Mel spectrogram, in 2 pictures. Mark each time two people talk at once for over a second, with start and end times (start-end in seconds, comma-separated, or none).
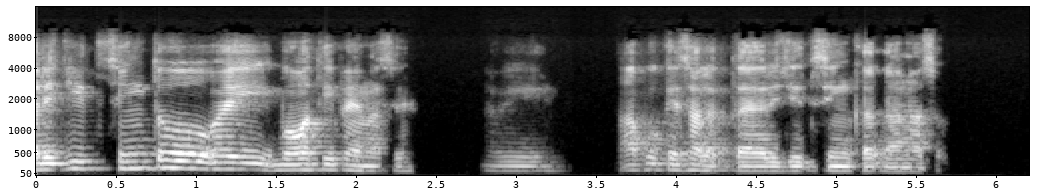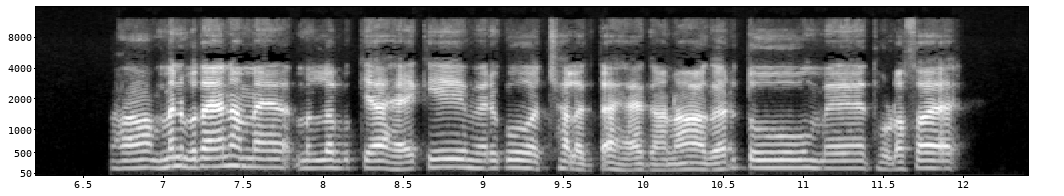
none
